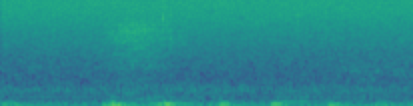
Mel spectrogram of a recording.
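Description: Soft, irregular low thumps with a little faint rustling: handling and bumping noise picked up by microphones standing on a table.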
